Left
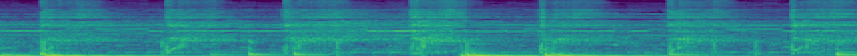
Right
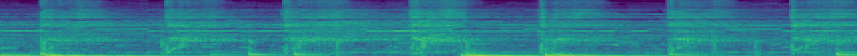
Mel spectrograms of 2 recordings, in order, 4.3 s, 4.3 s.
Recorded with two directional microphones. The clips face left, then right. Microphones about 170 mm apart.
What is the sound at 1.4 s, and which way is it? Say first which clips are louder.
Music: left 2 dB; 60° left (ahead or behind).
